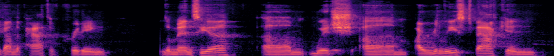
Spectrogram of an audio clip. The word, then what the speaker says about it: Lumenzia: And I got, how do you pronounce that? Lumenzia? Lumenzia. Lumenzia.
